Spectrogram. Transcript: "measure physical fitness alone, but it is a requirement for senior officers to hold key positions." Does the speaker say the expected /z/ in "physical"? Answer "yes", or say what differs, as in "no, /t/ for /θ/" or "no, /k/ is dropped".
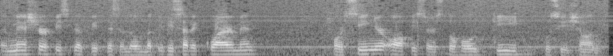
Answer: no, /s/ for /z/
